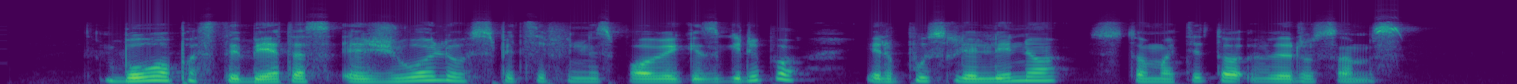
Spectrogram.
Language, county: Lithuanian, Šiauliai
